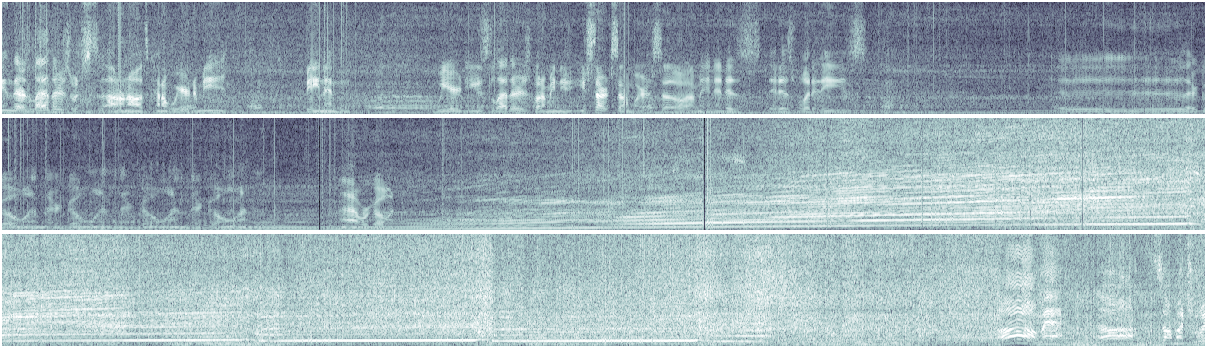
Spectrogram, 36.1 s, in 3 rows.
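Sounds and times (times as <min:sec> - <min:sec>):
motorcycle engine accelerating: 0:00.0 - 0:36.0
wind noise on microphone: 0:20.9 - 0:36.0.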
